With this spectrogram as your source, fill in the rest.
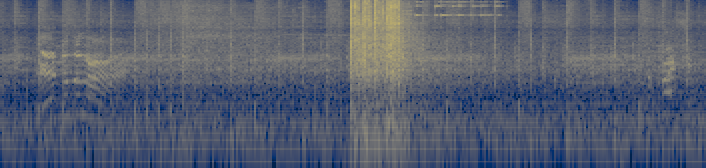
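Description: Machine-gun suppressing fire in Deus Ex: Human Revolution, a dense burst of rapid shots standing out loudly for about half a second amid ongoing in-game commotion, with a voice calling out over the action.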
